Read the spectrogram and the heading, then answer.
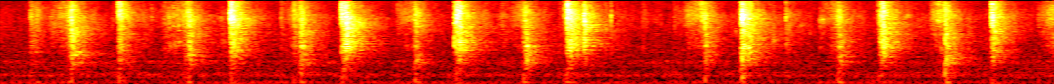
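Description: A regular deck of cards is handled during a tarot reading, making many soft, rhythmic flicks and snaps at a fairly faint level.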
